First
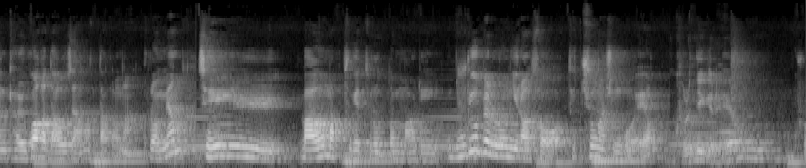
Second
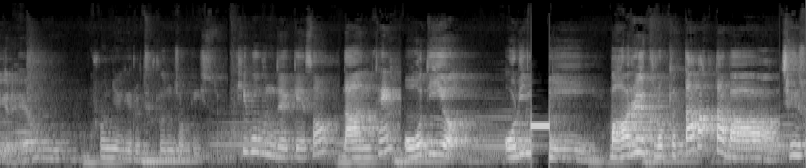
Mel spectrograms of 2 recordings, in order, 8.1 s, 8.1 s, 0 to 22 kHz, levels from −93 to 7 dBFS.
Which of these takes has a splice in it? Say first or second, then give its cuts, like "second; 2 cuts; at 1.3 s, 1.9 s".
second; 1 cut; at 2.2 s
